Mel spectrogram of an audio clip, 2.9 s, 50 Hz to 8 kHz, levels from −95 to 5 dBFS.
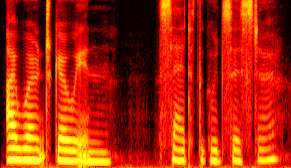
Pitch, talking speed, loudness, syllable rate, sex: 185 Hz, 165 wpm, -17 LUFS, 4.2 syllables/s, female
